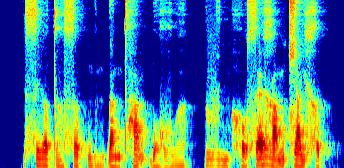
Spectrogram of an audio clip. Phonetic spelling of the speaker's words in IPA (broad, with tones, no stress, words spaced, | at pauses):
si˧ə̯t̪ə̤ː˨˩ sə˨˩p̚ŋɨ̤˨˩n ɗa˧˩nt̪ʰa̰˧˨ŋ ɓo̤˨˩ ɣṳ˨˩ə̯ | vi̤˨˩ŋho˧˩sɛ̰˧˥ ɣa̰˧˥m t͡ɕa˧jxə˨˩p̚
